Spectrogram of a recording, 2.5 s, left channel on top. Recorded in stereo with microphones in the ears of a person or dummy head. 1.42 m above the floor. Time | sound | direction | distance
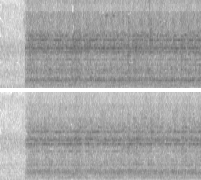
0.3 | boiling | 60° left (ahead or behind) | 0.7 m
